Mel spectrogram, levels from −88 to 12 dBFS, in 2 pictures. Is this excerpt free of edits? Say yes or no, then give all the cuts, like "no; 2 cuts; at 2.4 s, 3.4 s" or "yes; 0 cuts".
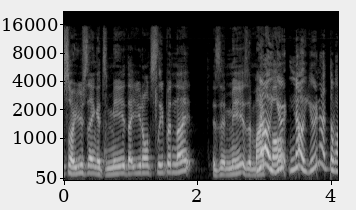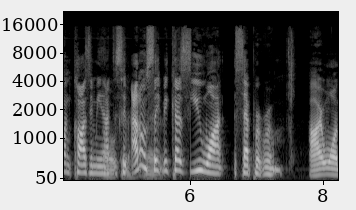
no; 1 cut; at 6.0 s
